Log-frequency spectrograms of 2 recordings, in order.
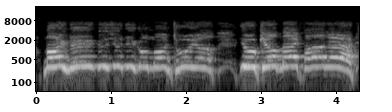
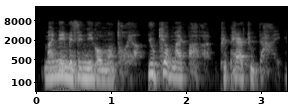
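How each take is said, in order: First: It is said with huge, larger-than-life energy. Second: It is said with fairly low energy.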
